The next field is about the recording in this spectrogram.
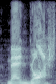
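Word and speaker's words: main-gauche: I can take, I'm gonna take a Mangoosh. How you freaking pronounce it? Mangosh? Parry. Mangosh, there it is.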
